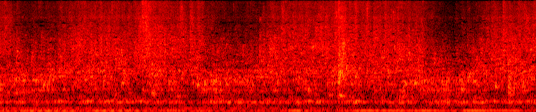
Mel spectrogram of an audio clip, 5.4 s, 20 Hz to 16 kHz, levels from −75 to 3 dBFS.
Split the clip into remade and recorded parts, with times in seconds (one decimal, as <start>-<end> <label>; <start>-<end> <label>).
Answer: 0.0-5.4 recorded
